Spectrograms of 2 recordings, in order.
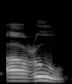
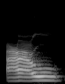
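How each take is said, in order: First: It starts with a light glottal stop. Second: It starts with a squeezed throat sound. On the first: The speaker calls it right. "अब अ ये हमज़ा है" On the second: The speaker calls it wrong. "तो ये गलत होगा"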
